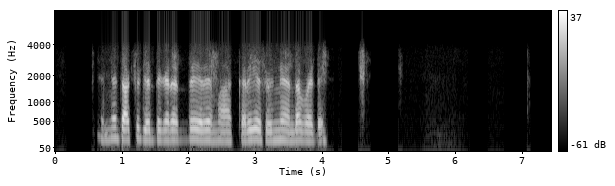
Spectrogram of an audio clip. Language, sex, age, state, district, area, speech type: Dogri, male, 18-30, Jammu and Kashmir, Udhampur, rural, conversation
